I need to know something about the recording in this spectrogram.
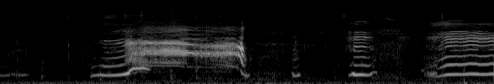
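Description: A small child talks close by.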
